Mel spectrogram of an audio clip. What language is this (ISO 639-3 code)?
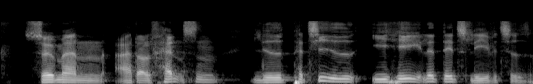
dan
